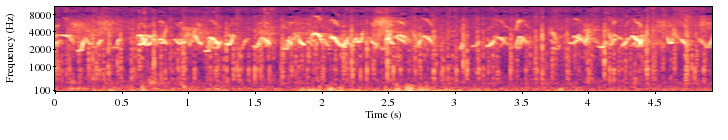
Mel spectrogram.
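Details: Several young chicks chirping nonstop with thin, high peeps that rise then drop, overlapping one another, over a loud, low, rumbling background.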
